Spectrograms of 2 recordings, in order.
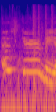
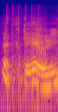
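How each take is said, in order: First: Very high squeaky retelling; high excited repeat. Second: Loud startled exclamation; startled exclaim. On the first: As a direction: say it again, still rattled. Repeating after huh. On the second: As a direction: blurt it out, shaken. Reacting to the blast. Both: Real, not acted.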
